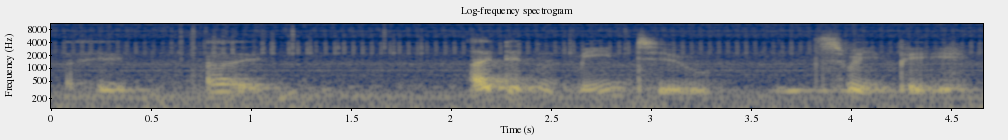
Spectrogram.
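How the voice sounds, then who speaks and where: An actor playing a desperate, unraveling father in a ruined underwater city, muttering a halting, bitter monologue in a gravelly, breathy voice for an audio drama. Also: fairly low pitch, huge pitch swings, a little hiss or hum, exaggerated voice, rough recording. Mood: guilty, faltering. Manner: halting, muttering, broken pauses, bitter swearing.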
